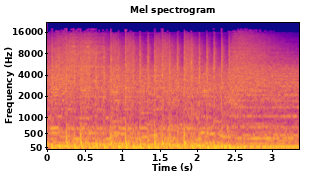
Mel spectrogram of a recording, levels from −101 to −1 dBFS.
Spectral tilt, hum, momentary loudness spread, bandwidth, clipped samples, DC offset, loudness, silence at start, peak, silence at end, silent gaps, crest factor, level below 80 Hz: -4.5 dB/octave; none; 3 LU; 17 kHz; under 0.1%; under 0.1%; -14 LUFS; 0 s; 0 dBFS; 0 s; none; 12 dB; -20 dBFS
